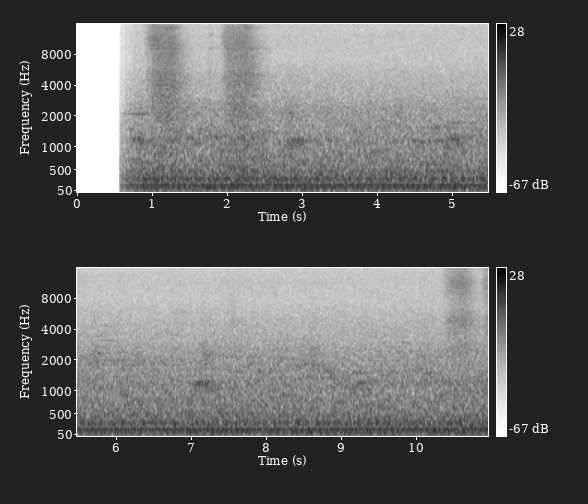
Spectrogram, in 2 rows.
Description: Underbody inspection of land Rover LR2 reveals damaged front muffler( this vehicle has 2 mufflers, one in forward exhaust stream and one on rear exhaust stream) causing exhaust leakage with audible exhaust leak noise.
